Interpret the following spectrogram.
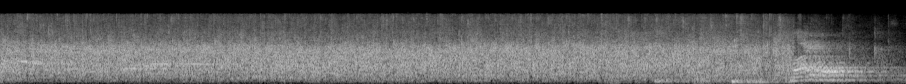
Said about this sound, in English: So please give a round of applause for Mr.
